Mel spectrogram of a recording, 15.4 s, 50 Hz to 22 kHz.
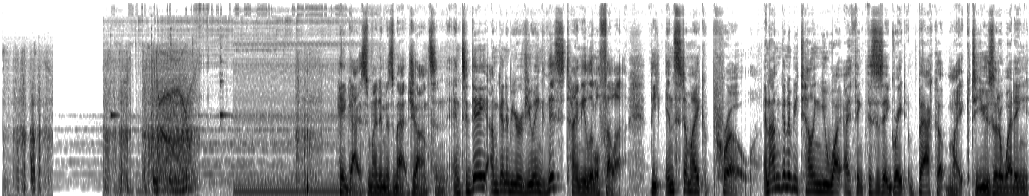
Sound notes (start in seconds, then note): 0.7 peaceful music; 1.5 static crackling; 1.5 electronic whirring; 4.0 light bulb buzzing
